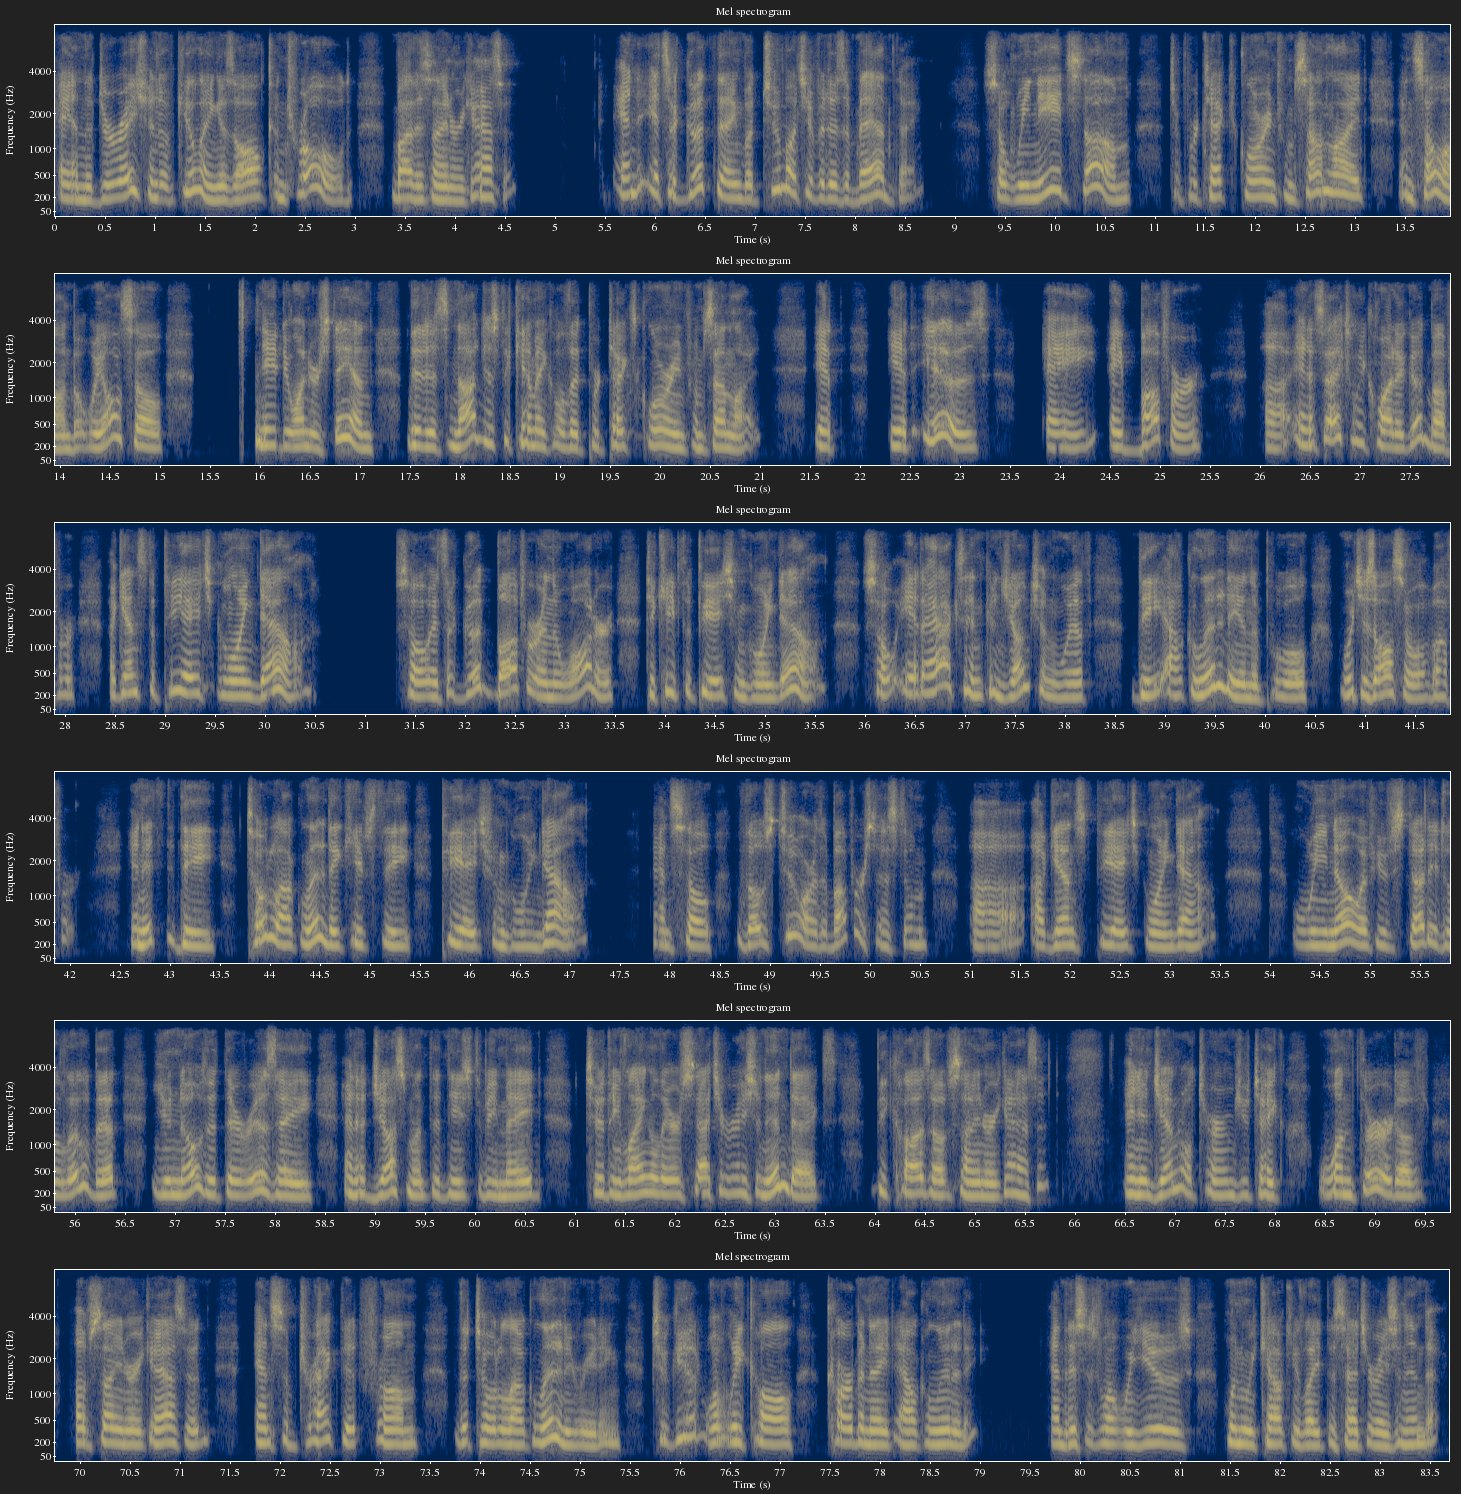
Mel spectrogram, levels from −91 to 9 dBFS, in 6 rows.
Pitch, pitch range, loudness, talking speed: 195 Hz, 180-225 Hz, -19 LUFS, 140 wpm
